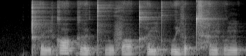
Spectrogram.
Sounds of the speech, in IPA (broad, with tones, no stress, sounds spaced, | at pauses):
kʰ ɵ˨˥ n k ɔː˥ k ɵ˨˥ ɥ kʷʰ ɐ˨˧ w f ɔː˨ kʰ ɵ˧ n kʷʰ e˧ j l ɐ˥ p̚ t͡sʰ ɐ˧ ŋ p ʊ˧ ŋ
